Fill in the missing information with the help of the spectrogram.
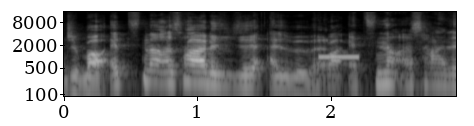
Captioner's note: stutters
